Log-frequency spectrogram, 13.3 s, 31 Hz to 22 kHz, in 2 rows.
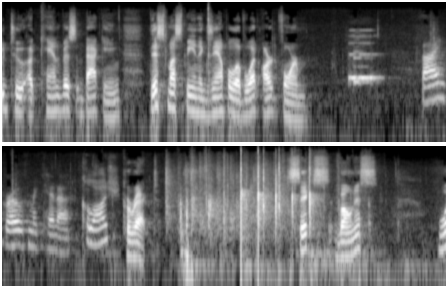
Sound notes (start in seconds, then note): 5.2 buzzer dings; 9.1 crowd claps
